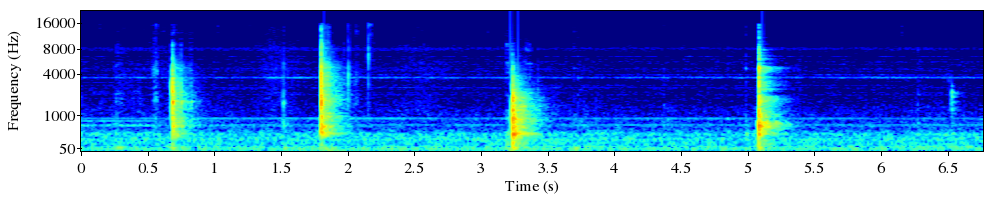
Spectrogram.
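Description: Metal kitchen tongs knocking four times against an enamel tray and a glass measuring jug of batter while lifting eggplant pieces and dipping them. Each knock is a sharp tap with a brief ring, about a second or more apart.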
